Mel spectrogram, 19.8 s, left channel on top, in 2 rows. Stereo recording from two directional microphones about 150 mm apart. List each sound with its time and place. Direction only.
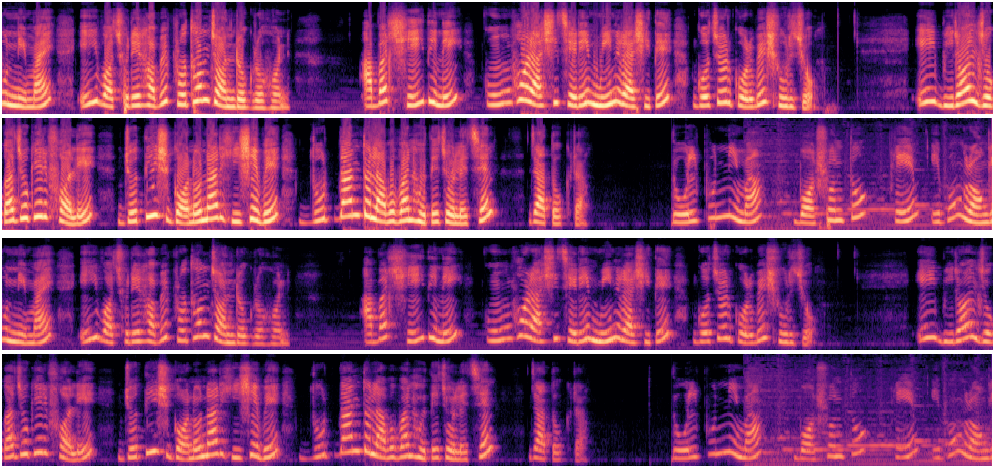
0.0 s a woman's voice: 35° left (ahead or behind)
4.9 s a woman's voice: 25° left (ahead or behind)
5.1 s a woman's voice: 45° left (ahead or behind)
